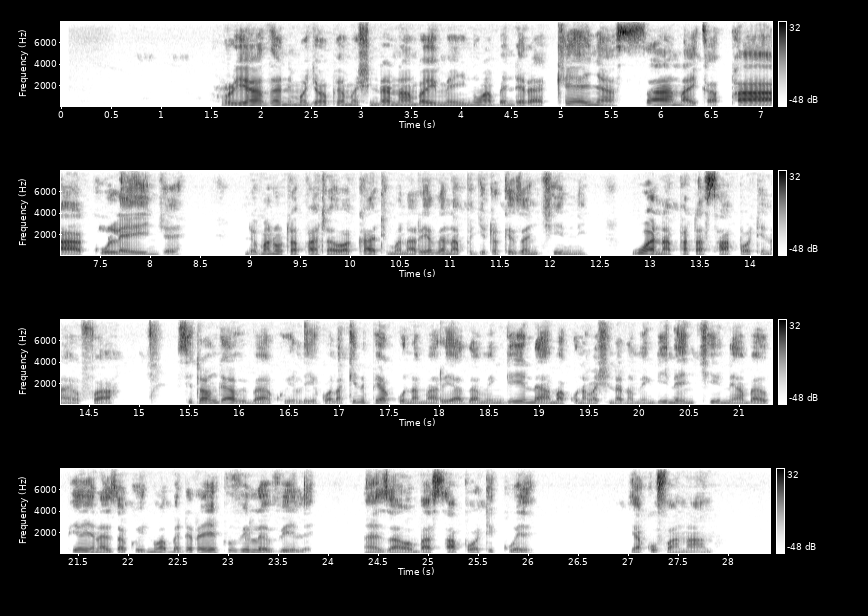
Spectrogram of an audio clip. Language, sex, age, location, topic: Swahili, male, 25-35, Kisumu, education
